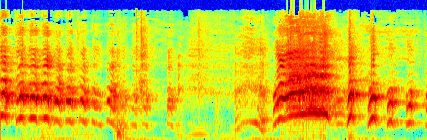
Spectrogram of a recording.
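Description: A person yells into a drawer, loud close-up vocal bursts with a slightly muffled, boxed-in tone, rising to a strained peak midway, with laughter-like whoops around it.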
